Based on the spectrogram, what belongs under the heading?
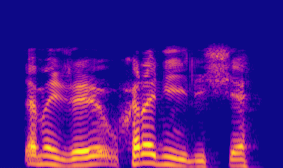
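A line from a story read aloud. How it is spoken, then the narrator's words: Imp snorting. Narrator (Russian): фыркнул бесенок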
